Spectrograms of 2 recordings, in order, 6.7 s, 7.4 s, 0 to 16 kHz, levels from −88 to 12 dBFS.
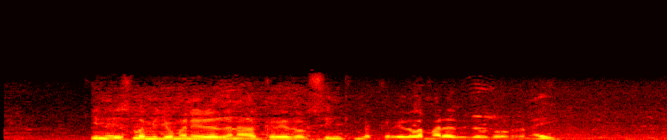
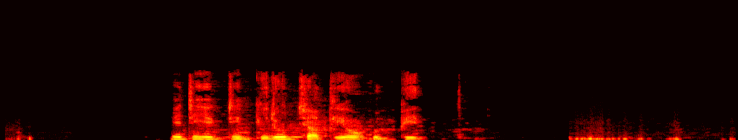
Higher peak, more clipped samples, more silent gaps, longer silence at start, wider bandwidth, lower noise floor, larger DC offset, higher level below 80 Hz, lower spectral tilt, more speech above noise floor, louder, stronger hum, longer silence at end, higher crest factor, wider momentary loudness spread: about the same, -2 dBFS vs -4 dBFS; neither; neither; second, 0.9 s vs 1.7 s; about the same, 7.4 kHz vs 8 kHz; second, -56 dBFS vs -90 dBFS; neither; about the same, -56 dBFS vs -58 dBFS; about the same, -8 dB/octave vs -7 dB/octave; second, 37 dB vs 69 dB; about the same, -20 LUFS vs -22 LUFS; neither; first, 1.1 s vs 0.6 s; about the same, 18 dB vs 20 dB; second, 13 LU vs 26 LU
